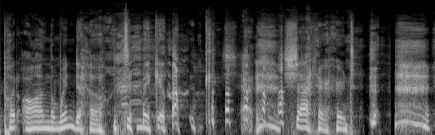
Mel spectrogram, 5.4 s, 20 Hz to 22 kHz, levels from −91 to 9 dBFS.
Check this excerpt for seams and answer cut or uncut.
uncut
